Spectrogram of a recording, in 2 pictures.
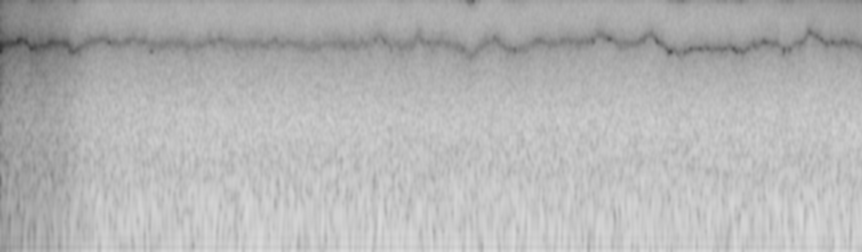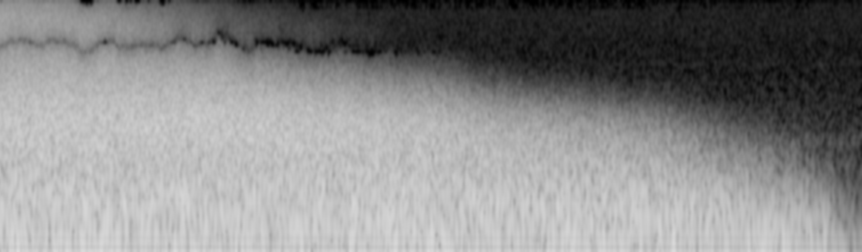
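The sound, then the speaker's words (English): Steady hiss of white noise, loud and continuous, whose bright upper edge gradually darkens as a low-pass filter sweeps downward, leaving a muffled rumble before it stops. “One type of filter, called a low-pass filter, will modify the white noise according to the variable frequency of the upper cutoff point.”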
